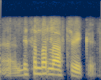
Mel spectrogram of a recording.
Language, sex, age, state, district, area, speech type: Malayalam, male, 30-45, Kerala, Kannur, rural, conversation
